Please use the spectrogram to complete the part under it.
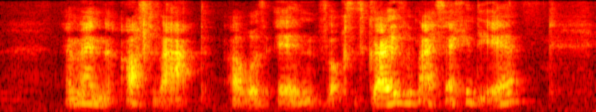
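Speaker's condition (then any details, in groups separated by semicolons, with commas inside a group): Down syndrome; Down syndrome since birth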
